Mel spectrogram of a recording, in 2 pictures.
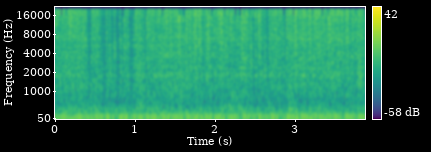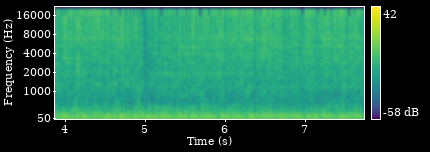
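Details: Widebody BMW E30 on MegaSquirt ECU, first test drive in 2 years: deep engine pulling under load with an uneven lumpy drone over road noise; owner says it has tuning issues; rough running under acceleration.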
